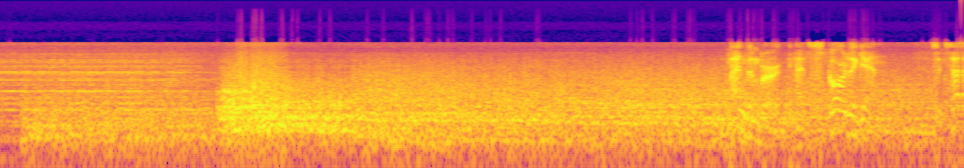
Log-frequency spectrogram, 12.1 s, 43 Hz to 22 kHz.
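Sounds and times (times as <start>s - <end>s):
rocket engines roaring at liftoff: 0.0s - 12.0s.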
